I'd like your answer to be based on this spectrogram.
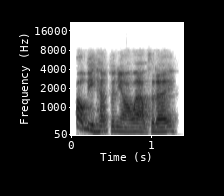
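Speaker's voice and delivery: high-pitched Southern Belle waitress; Southern Belle accent. Retold or imitated. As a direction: imitate a Southern Belle offering service. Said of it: "Southern Belle accent".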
